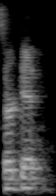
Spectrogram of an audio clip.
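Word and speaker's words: CIRCT: all love our acronyms it's circuit ir for compilers and tools pronounced circuit this is an lvm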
